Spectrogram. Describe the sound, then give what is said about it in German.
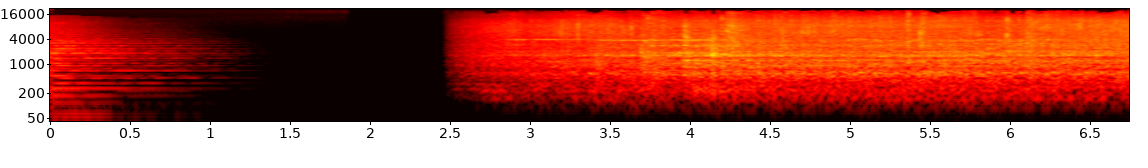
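A truck slowly reverses to a large hall to load organic vegetables in Wöhrden, on Schleswig-Holstein's west coast a few kilometres from the North Sea, in late February. Its broad engine rumbles steadily after a brief silence, growing slightly louder, with a faint high-pitched reversing beep threading through. “Langsam rangiert der LKW rückwärts an die große Halle.”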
